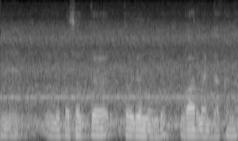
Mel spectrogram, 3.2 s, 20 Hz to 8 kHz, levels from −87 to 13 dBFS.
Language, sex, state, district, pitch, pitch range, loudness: Tulu, male, Karnataka, Dakshina Kannada, 100 Hz, 100-110 Hz, -18 LUFS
